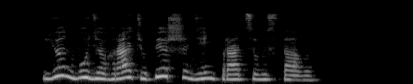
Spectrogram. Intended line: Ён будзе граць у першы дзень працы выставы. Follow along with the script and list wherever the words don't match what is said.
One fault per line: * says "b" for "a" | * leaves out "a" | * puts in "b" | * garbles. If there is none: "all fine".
all fine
